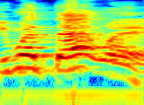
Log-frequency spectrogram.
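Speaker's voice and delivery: very high, very loud, panicked, freaked-out yell. Voicing freed slaves pointing where someone fled: freaked out. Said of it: "freaked out".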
